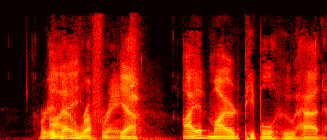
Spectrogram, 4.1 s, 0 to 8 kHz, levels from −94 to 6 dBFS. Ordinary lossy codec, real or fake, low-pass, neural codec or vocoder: MP3, 48 kbps; real; 7.2 kHz; none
